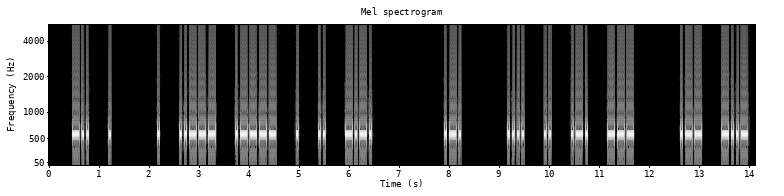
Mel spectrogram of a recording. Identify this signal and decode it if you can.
Morse code, heard as a keyed tone, about 25 wpm, spaced as for 15 wpm, 590 Hz. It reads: DE E21EIC R HIRO WX
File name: qso208 15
